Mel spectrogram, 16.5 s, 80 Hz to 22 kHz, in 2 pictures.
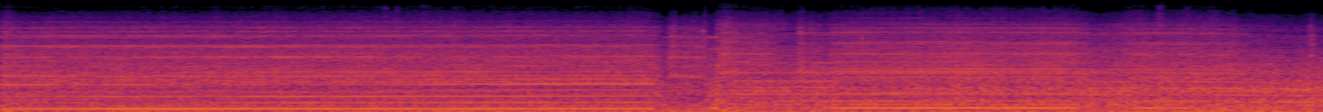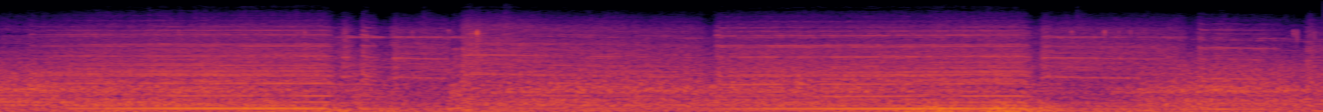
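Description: Toyota GR86 in the iRacing sim at Mosport, a steady droning engine note held throughout with brief dips and blips where the revs are matched on downshifts, continuous and fairly loud with no talking.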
